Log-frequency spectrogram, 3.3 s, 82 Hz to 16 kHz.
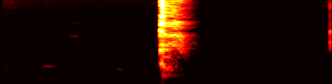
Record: cough_length: 3.3 s
cough_amplitude: 32768
cough_signal_mean_std_ratio: 0.2
survey_phase: beta (2021-08-13 to 2022-03-07)
age: 45-64
gender: Female
wearing_mask: 'No'
symptom_none: true
smoker_status: Never smoked
respiratory_condition_asthma: false
respiratory_condition_other: false
recruitment_source: REACT
submission_delay: 2 days
covid_test_result: Negative
covid_test_method: RT-qPCR
influenza_a_test_result: Negative
influenza_b_test_result: Negative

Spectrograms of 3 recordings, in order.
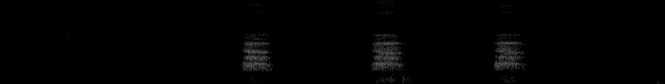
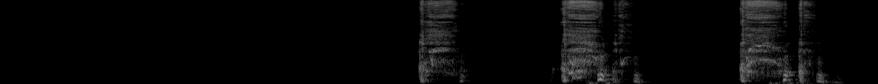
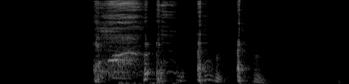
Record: exhalation_length: 6.7 s
exhalation_amplitude: 791
exhalation_signal_mean_std_ratio: 0.32
three_cough_length: 8.8 s
three_cough_amplitude: 4612
three_cough_signal_mean_std_ratio: 0.34
cough_length: 3.5 s
cough_amplitude: 5108
cough_signal_mean_std_ratio: 0.4
survey_phase: beta (2021-08-13 to 2022-03-07)
age: 65+
gender: Male
wearing_mask: 'No'
symptom_none: true
smoker_status: Ex-smoker
respiratory_condition_asthma: false
respiratory_condition_other: false
recruitment_source: REACT
submission_delay: 9 days
covid_test_result: Negative
covid_test_method: RT-qPCR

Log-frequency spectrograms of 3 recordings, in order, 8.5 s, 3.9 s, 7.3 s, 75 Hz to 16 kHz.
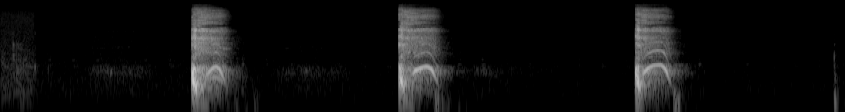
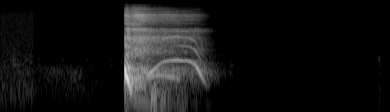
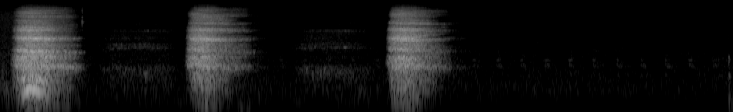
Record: three_cough_length: 8.5 s
three_cough_amplitude: 20613
three_cough_signal_mean_std_ratio: 0.24
cough_length: 3.9 s
cough_amplitude: 26675
cough_signal_mean_std_ratio: 0.2
exhalation_length: 7.3 s
exhalation_amplitude: 6359
exhalation_signal_mean_std_ratio: 0.34
survey_phase: beta (2021-08-13 to 2022-03-07)
age: 65+
gender: Female
wearing_mask: 'No'
symptom_none: true
smoker_status: Never smoked
respiratory_condition_asthma: false
respiratory_condition_other: false
recruitment_source: REACT
submission_delay: 2 days
covid_test_result: Negative
covid_test_method: RT-qPCR
influenza_a_test_result: Negative
influenza_b_test_result: Negative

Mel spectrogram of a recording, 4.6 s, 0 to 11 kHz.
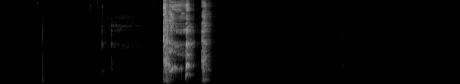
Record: cough_length: 4.6 s
cough_amplitude: 32768
cough_signal_mean_std_ratio: 0.2
survey_phase: alpha (2021-03-01 to 2021-08-12)
age: 45-64
gender: Female
wearing_mask: 'No'
symptom_fatigue: true
symptom_headache: true
symptom_onset: 3 days
smoker_status: Ex-smoker
respiratory_condition_asthma: false
respiratory_condition_other: false
recruitment_source: Test and Trace
submission_delay: 2 days
covid_test_result: Positive
covid_test_method: RT-qPCR
covid_ct_value: 28.6
covid_ct_gene: ORF1ab gene
covid_ct_mean: 28.7
covid_viral_load: 380 copies/ml
covid_viral_load_category: Minimal viral load (< 10K copies/ml)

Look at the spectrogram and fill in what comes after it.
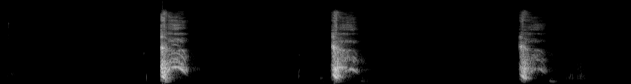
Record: cough_length: 6.3 s
cough_amplitude: 29184
cough_signal_mean_std_ratio: 0.21
survey_phase: alpha (2021-03-01 to 2021-08-12)
age: 45-64
gender: Female
wearing_mask: 'Yes'
symptom_none: true
smoker_status: Never smoked
respiratory_condition_asthma: false
respiratory_condition_other: false
recruitment_source: REACT
submission_delay: 4 days
covid_test_result: Negative
covid_test_method: RT-qPCR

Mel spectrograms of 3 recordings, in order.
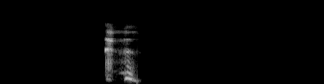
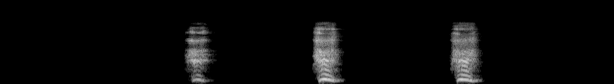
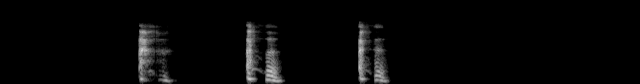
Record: cough_length: 3.2 s
cough_amplitude: 20854
cough_signal_mean_std_ratio: 0.19
exhalation_length: 6.1 s
exhalation_amplitude: 28531
exhalation_signal_mean_std_ratio: 0.24
three_cough_length: 6.4 s
three_cough_amplitude: 28692
three_cough_signal_mean_std_ratio: 0.2
survey_phase: beta (2021-08-13 to 2022-03-07)
age: 45-64
gender: Female
wearing_mask: 'No'
symptom_none: true
smoker_status: Never smoked
respiratory_condition_asthma: false
respiratory_condition_other: false
recruitment_source: REACT
submission_delay: 1 day
covid_test_result: Negative
covid_test_method: RT-qPCR
influenza_a_test_result: Negative
influenza_b_test_result: Negative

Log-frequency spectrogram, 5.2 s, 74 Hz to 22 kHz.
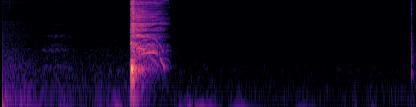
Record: cough_length: 5.2 s
cough_amplitude: 32768
cough_signal_mean_std_ratio: 0.15
survey_phase: beta (2021-08-13 to 2022-03-07)
age: 45-64
gender: Female
wearing_mask: 'No'
symptom_none: true
smoker_status: Ex-smoker
respiratory_condition_asthma: true
respiratory_condition_other: true
recruitment_source: REACT
submission_delay: 2 days
covid_test_result: Negative
covid_test_method: RT-qPCR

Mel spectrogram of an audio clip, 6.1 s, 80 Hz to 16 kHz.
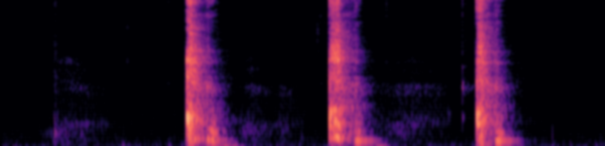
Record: three_cough_length: 6.1 s
three_cough_amplitude: 12543
three_cough_signal_mean_std_ratio: 0.25
survey_phase: beta (2021-08-13 to 2022-03-07)
age: 18-44
gender: Female
wearing_mask: 'No'
symptom_none: true
smoker_status: Current smoker (1 to 10 cigarettes per day)
respiratory_condition_asthma: false
respiratory_condition_other: false
recruitment_source: REACT
submission_delay: 2 days
covid_test_result: Negative
covid_test_method: RT-qPCR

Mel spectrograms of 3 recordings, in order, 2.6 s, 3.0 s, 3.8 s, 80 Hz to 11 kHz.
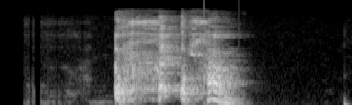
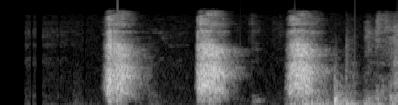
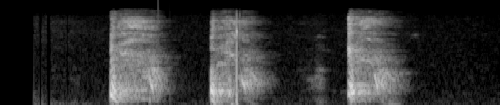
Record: cough_length: 2.6 s
cough_amplitude: 29145
cough_signal_mean_std_ratio: 0.45
exhalation_length: 3.0 s
exhalation_amplitude: 27820
exhalation_signal_mean_std_ratio: 0.42
three_cough_length: 3.8 s
three_cough_amplitude: 27949
three_cough_signal_mean_std_ratio: 0.36
survey_phase: beta (2021-08-13 to 2022-03-07)
age: 45-64
gender: Male
wearing_mask: 'No'
symptom_none: true
smoker_status: Current smoker (11 or more cigarettes per day)
respiratory_condition_asthma: false
respiratory_condition_other: false
recruitment_source: REACT
submission_delay: 2 days
covid_test_result: Negative
covid_test_method: RT-qPCR
influenza_a_test_result: Negative
influenza_b_test_result: Negative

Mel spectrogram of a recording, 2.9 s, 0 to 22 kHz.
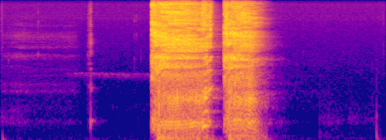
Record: cough_length: 2.9 s
cough_amplitude: 32768
cough_signal_mean_std_ratio: 0.41
survey_phase: beta (2021-08-13 to 2022-03-07)
age: 18-44
gender: Female
wearing_mask: 'No'
symptom_cough_any: true
symptom_runny_or_blocked_nose: true
symptom_fatigue: true
symptom_fever_high_temperature: true
symptom_headache: true
symptom_change_to_sense_of_smell_or_taste: true
symptom_loss_of_taste: true
symptom_onset: 5 days
smoker_status: Ex-smoker
respiratory_condition_asthma: false
respiratory_condition_other: false
recruitment_source: Test and Trace
submission_delay: 2 days
covid_test_result: Positive
covid_test_method: RT-qPCR
covid_ct_value: 22.3
covid_ct_gene: N gene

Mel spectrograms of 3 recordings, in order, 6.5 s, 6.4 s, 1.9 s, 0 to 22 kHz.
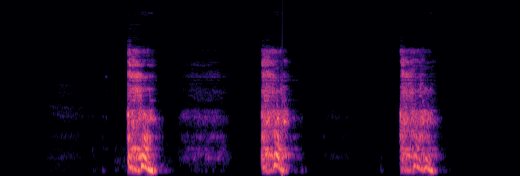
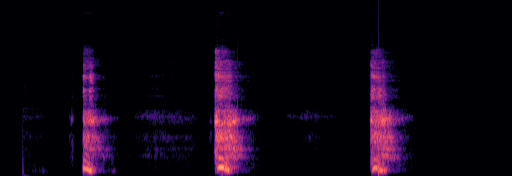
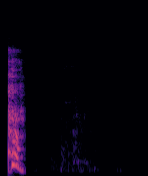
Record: three_cough_length: 6.5 s
three_cough_amplitude: 32151
three_cough_signal_mean_std_ratio: 0.33
exhalation_length: 6.4 s
exhalation_amplitude: 32670
exhalation_signal_mean_std_ratio: 0.27
cough_length: 1.9 s
cough_amplitude: 6794
cough_signal_mean_std_ratio: 0.25
survey_phase: beta (2021-08-13 to 2022-03-07)
age: 45-64
gender: Male
wearing_mask: 'No'
symptom_none: true
smoker_status: Never smoked
respiratory_condition_asthma: false
respiratory_condition_other: false
recruitment_source: REACT
submission_delay: 0 days
covid_test_result: Negative
covid_test_method: RT-qPCR
influenza_a_test_result: Unknown/Void
influenza_b_test_result: Unknown/Void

